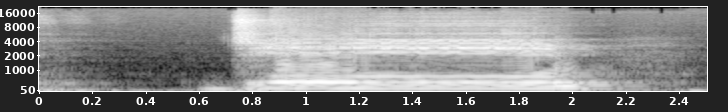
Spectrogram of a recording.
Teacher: আমি 3 আলিফ পরিমাণ সময় নিয়ে এটাকে টানতেছি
